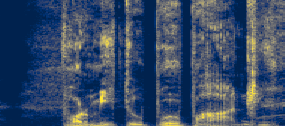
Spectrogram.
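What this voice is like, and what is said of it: Insult comic dog character voice. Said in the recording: “He's stupid insult dog is what he is ... He's Triumph. That's him.”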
